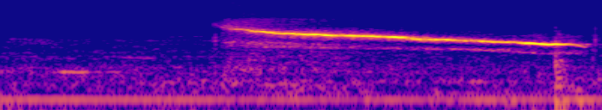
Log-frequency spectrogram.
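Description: Moluccan cockatoo giving one long, loud whistle that starts about a second and a half in and slides steadily down in pitch for about two and a half seconds.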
